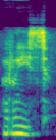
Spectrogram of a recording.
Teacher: це буля наголошеним є другий склад останній звук у слові рись звук с який він м'який глухий приголосний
